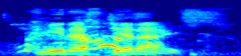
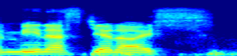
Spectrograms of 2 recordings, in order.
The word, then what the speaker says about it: Minas Gerais: That sounds really cool and something that I shouldn't try to pronounce myself. Please try it. What? Say it one more time. Minas. Yes, Gerais. Minas Gerais.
